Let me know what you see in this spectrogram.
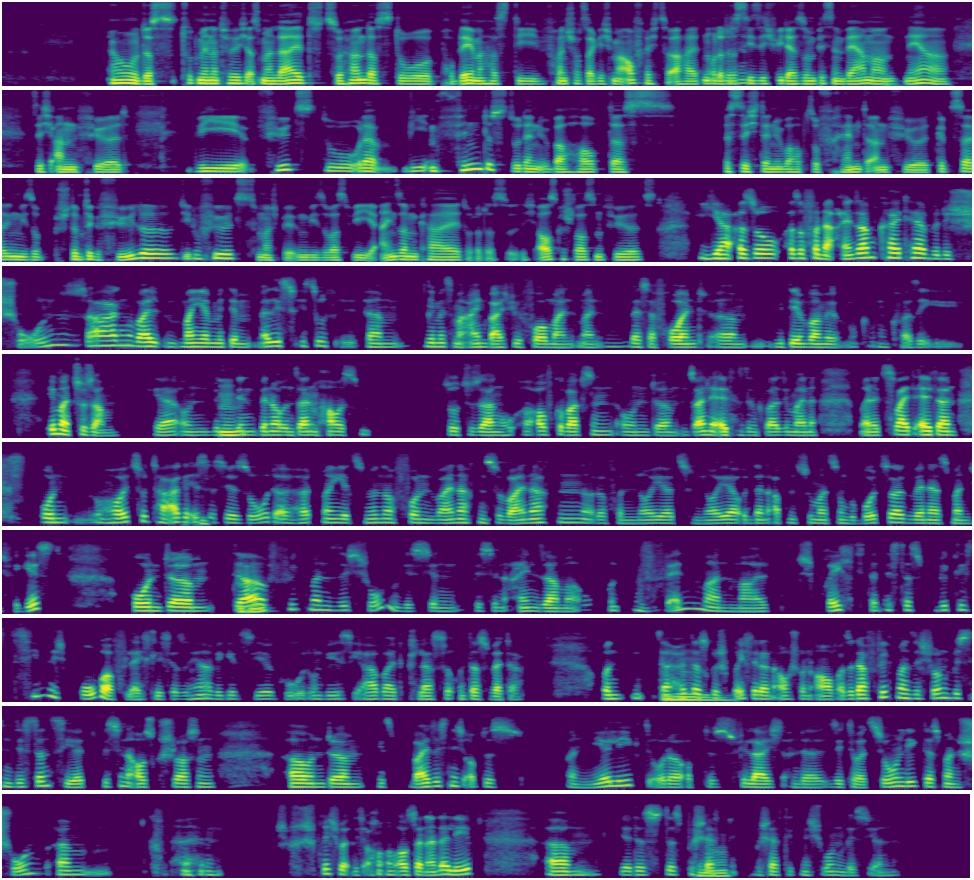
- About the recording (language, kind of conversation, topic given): German, advice, Warum fühlen sich alte Freundschaften nach meinem Umzug plötzlich fremd an, und wie kann ich aus der Isolation herausfinden?
- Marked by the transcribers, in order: snort; other background noise; chuckle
